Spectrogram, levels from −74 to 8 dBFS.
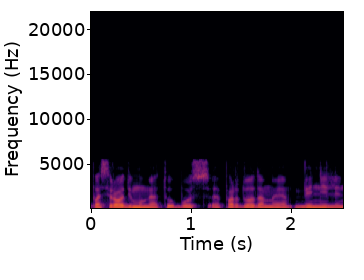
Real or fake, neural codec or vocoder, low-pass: real; none; 5.4 kHz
